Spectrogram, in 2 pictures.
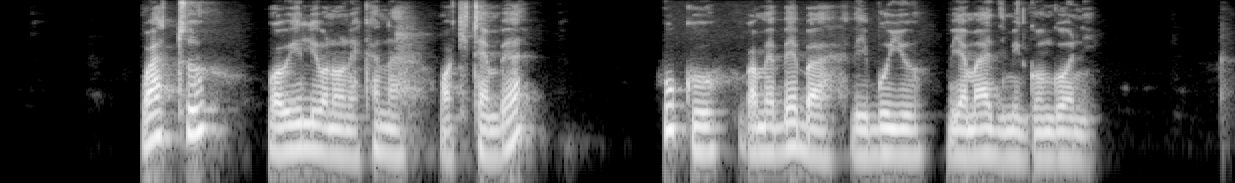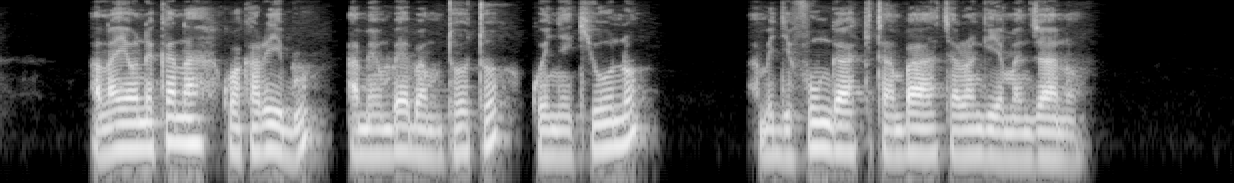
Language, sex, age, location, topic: Swahili, male, 25-35, Kisii, health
